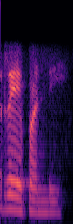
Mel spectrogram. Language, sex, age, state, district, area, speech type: Telugu, female, 45-60, Andhra Pradesh, Bapatla, urban, conversation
